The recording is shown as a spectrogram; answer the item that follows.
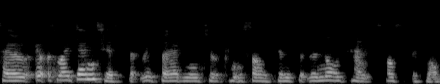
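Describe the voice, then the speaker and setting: Her voice somewhat breathy, a woman talks at a fairly quick pace with ordinary pitch variation. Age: 70s. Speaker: former cancer patient. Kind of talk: personal testimony.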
